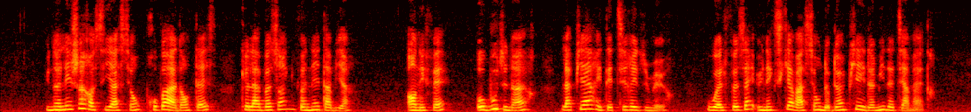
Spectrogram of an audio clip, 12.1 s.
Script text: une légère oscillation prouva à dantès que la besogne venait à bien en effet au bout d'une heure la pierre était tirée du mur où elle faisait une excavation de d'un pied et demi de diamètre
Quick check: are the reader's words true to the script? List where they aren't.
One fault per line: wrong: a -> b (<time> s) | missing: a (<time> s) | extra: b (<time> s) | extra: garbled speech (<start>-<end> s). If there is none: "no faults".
no faults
